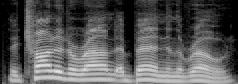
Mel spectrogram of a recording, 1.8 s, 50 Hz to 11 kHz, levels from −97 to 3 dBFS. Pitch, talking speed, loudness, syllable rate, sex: 155 Hz, 270 wpm, -17 LUFS, 6.1 syllables/s, male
